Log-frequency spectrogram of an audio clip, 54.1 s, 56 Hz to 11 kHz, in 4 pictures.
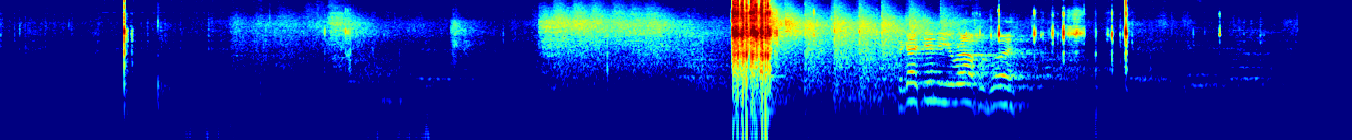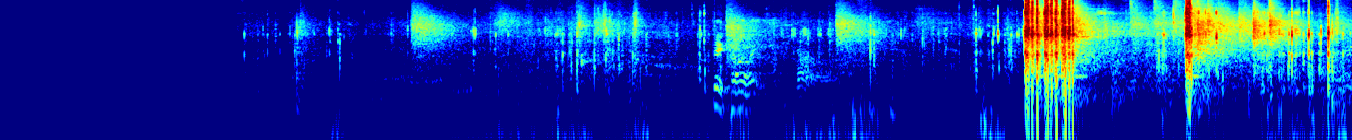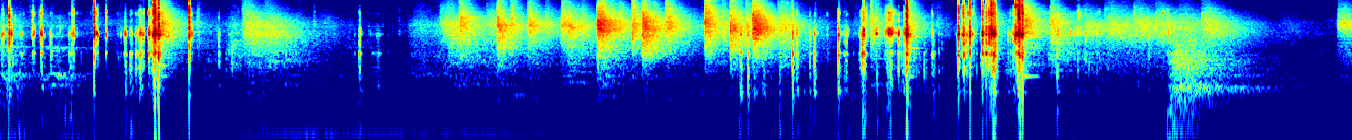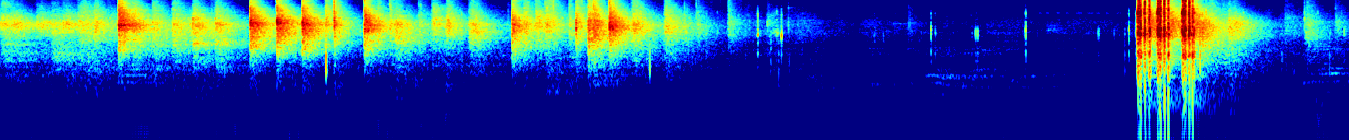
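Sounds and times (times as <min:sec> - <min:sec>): airsoft guns firing: 0:07.3 - 0:09.4, 0:23.8 - 0:26.4, 0:51.9 - 0:53.3.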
